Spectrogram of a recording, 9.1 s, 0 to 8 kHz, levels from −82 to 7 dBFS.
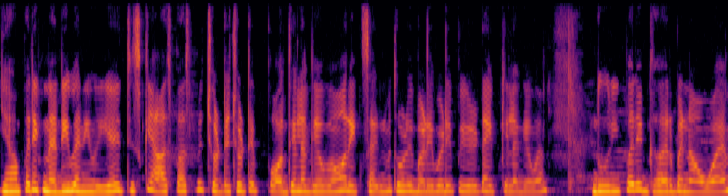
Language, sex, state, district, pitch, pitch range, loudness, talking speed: Hindi, female, Bihar, Jahanabad, 245 Hz, 230-265 Hz, -16 LUFS, 230 wpm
